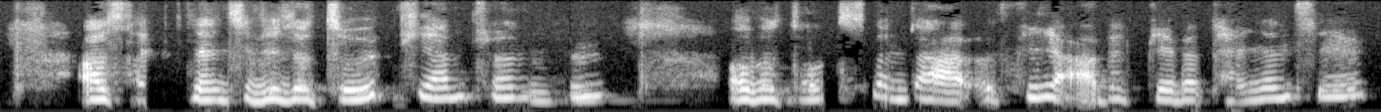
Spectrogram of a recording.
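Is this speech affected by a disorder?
Yes: tongue cancer surgery.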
